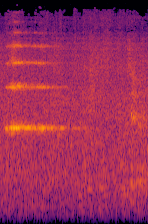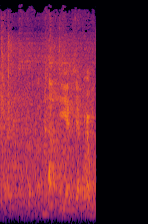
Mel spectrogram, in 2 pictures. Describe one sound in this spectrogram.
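Adult men and women chat nearby in a large echoing hall.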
